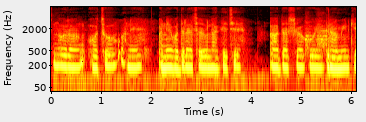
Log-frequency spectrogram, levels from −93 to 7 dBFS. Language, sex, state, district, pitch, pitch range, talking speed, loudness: Gujarati, male, Gujarat, Valsad, 175 Hz, 170-185 Hz, 125 wpm, -16 LUFS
